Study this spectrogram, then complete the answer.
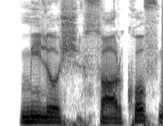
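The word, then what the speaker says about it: Miloš Šarčev: که حالا تلفظهای دیگه ای هم براش به کار میبرن میلوش سارکوف میگن بعضیا بهش و چیزهای دیگه میگن ولی ما خب مصطلح هست میلوس سارسوف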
